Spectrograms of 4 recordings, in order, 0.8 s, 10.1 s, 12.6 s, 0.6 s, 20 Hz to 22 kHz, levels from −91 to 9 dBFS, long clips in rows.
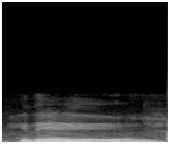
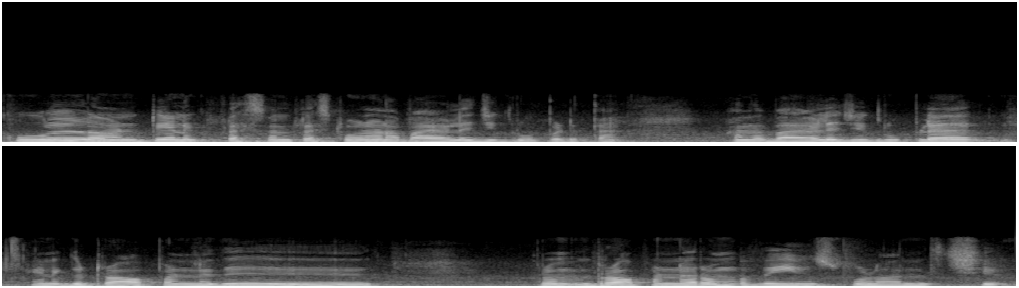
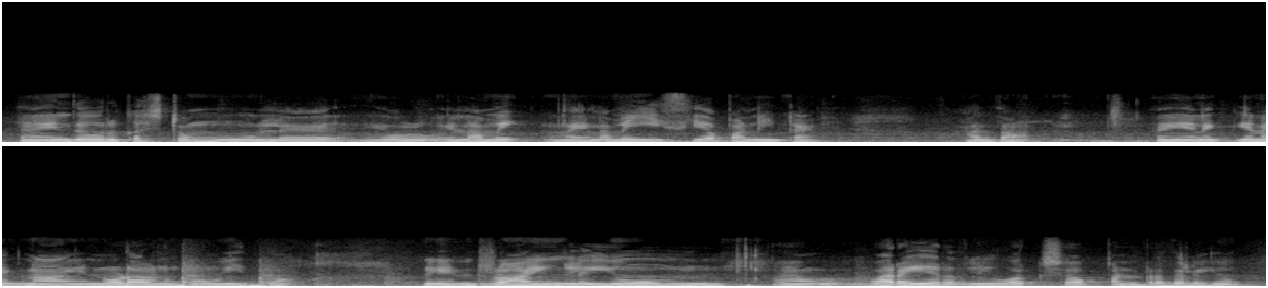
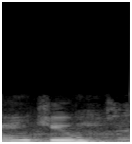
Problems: constant background noise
